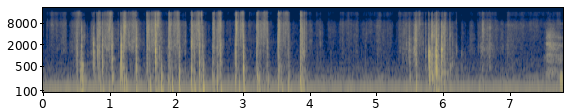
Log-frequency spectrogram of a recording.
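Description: Tarot cards being shuffled: many quick papery riffling bursts over about four seconds, a pause, then a few more riffles over a faint steady low hum, with no talking.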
